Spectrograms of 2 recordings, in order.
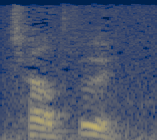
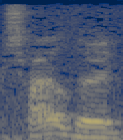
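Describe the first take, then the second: First: The second part begins with an F sound. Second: The second part begins with an H sound. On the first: The speaker calls it wrong. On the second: The speaker calls it right.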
